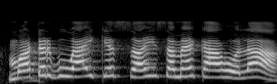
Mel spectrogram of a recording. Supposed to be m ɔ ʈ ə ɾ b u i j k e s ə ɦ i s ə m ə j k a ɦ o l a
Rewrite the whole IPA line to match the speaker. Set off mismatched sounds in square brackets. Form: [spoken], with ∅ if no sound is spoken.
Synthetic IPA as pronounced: m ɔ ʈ ə ɾ b u [a] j k e s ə ɦ i s ə m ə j k a ɦ o l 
